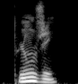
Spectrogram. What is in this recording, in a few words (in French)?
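"plonger", French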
